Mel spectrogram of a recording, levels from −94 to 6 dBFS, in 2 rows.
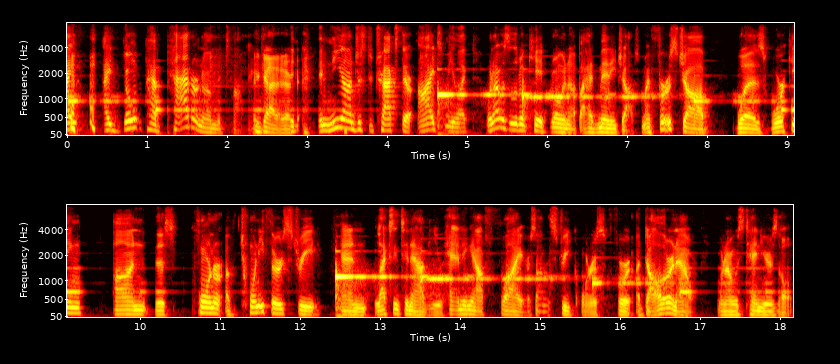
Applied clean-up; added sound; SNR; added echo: neural mask model RNNoise.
